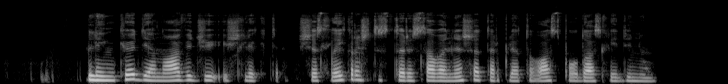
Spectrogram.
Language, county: Lithuanian, Vilnius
